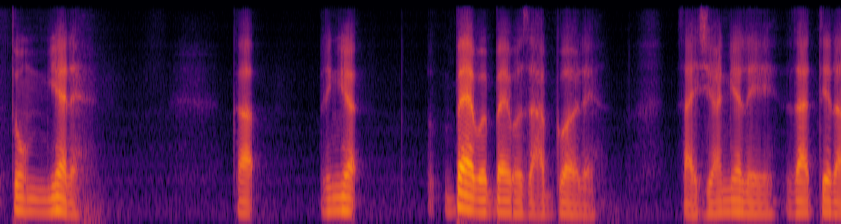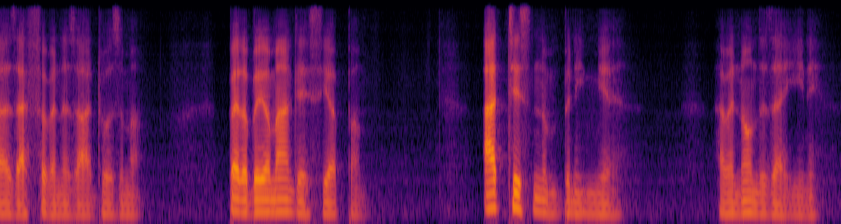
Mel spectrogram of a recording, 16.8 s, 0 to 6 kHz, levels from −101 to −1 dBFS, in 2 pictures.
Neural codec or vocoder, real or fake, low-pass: codec, 16 kHz, 0.2 kbps, FocalCodec; fake; 5.4 kHz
